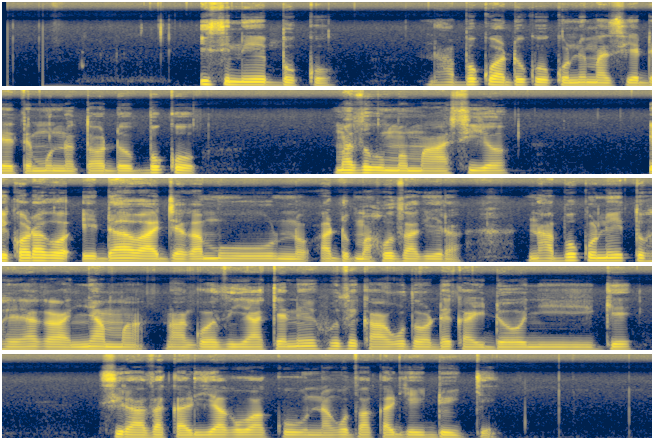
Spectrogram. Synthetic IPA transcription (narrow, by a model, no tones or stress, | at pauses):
isineboko | nabokoadokokonemasiɛdɛtɛmonɔtɔdoboko | maðuɣumɔmasiɔ | ekɔɾaɣɔʔedawad͡ʒɛɣamonɔʔadomahoðaɣeɾa | nabokonetoɦɛaɣaɲamanaɡɔðijakɛnehoðekaɣoðɔdɛkaidɔɲiɡe | siɾaðakaɾiaɣwakunaɣoðakaɾiaidoike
